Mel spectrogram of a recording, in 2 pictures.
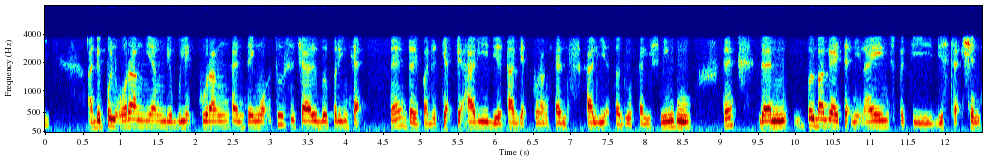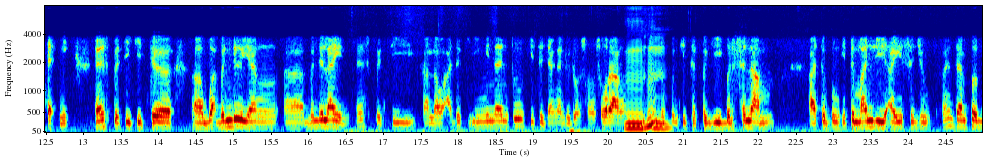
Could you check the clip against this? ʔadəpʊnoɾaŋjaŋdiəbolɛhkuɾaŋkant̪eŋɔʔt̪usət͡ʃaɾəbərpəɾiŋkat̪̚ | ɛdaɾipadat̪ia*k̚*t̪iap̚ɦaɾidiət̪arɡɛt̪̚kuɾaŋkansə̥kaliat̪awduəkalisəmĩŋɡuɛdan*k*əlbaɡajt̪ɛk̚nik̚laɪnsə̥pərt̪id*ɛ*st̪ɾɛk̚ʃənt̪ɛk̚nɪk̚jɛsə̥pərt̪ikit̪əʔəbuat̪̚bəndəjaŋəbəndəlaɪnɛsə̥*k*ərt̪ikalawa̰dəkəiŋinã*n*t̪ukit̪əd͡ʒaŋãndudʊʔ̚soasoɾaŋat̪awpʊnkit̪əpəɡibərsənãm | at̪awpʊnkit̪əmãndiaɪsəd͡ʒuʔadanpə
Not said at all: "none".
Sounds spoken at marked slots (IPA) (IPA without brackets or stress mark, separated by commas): p̚, p, i, p, n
